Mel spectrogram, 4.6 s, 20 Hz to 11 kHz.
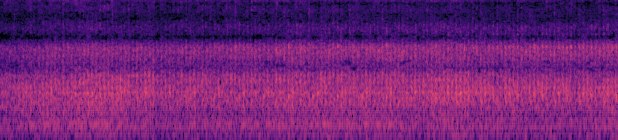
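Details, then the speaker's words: Iveco 480 diesel truck brought in for engine noise, with knocking at the rear of the engine: just after its first-crank start it holds an even, steady diesel idle clatter with no knocks or misses. "Rapaz, como que pode? Primeira partida. Acelerar ele pra mim ver, né?"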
